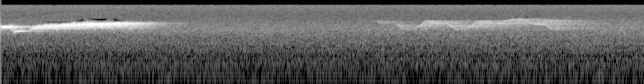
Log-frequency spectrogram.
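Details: ['Black-throated blue warbler singing in eastern North America: a loud, buzzy phrase that rises steeply, then a pause, then a fainter, higher buzzy phrase that wavers before fading out.']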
